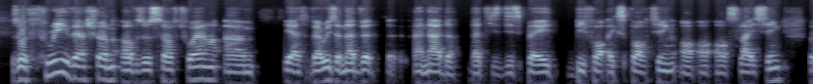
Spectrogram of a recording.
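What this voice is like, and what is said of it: Non-native accented English. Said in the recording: “Sorry for the accent for me for saying three is a number and three not paying. It's very difficult”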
